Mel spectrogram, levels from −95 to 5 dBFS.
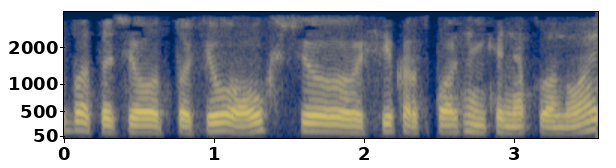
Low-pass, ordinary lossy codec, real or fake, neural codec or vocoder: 3.6 kHz; MP3, 24 kbps; real; none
